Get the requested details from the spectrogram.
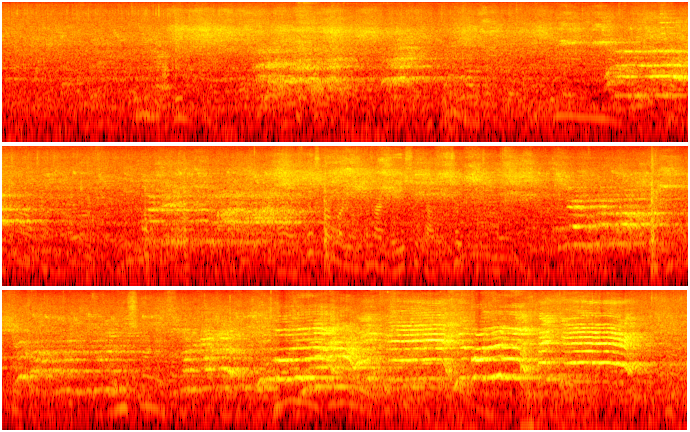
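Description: A track bicycle with a disc rear wheel whooshes past at a sprint.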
